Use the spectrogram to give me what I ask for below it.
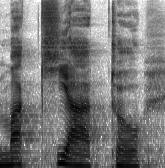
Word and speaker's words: macchiato: two words in here Capuchino C is the CH Chi sound and makato is the k sound makato capucino makato and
